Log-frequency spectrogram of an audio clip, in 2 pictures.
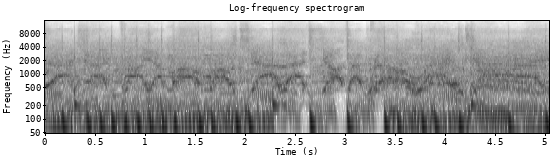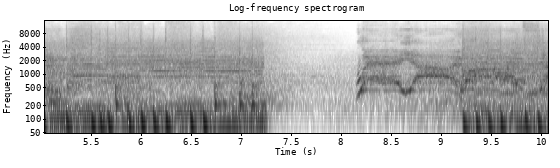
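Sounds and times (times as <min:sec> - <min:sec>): metal band with pounding drums: 0:00.0 - 0:10.0
screamed vocal: 0:08.2 - 0:10.0.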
